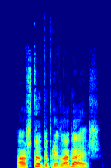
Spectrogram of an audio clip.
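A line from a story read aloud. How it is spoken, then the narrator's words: Snapping retort. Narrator (Russian): огрызнулся Златко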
